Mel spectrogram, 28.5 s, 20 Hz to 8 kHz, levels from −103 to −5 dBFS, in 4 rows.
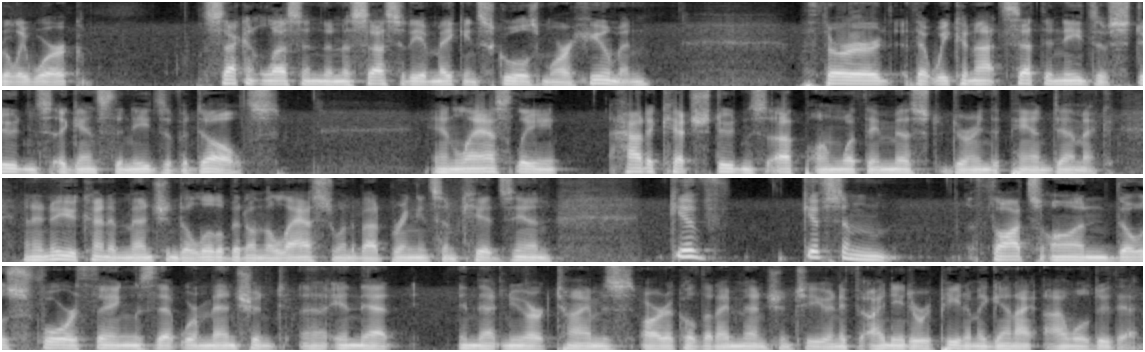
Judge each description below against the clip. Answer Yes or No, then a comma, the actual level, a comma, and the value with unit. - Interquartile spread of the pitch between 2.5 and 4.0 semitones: Yes, average, 3.1 semitones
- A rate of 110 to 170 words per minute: No, average, 200 wpm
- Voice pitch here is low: Yes, low, 100 Hz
